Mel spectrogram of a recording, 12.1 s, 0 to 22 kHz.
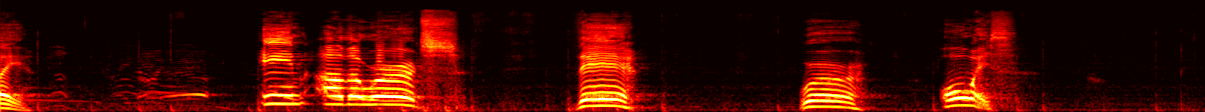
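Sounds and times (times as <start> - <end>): chalk clicking on board: 0.0 - 3.4, 4.0 - 12.0
chalk scratching on chalkboard: 0.0 - 12.0.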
